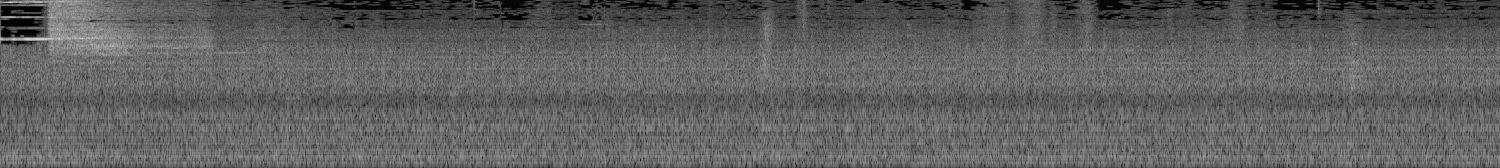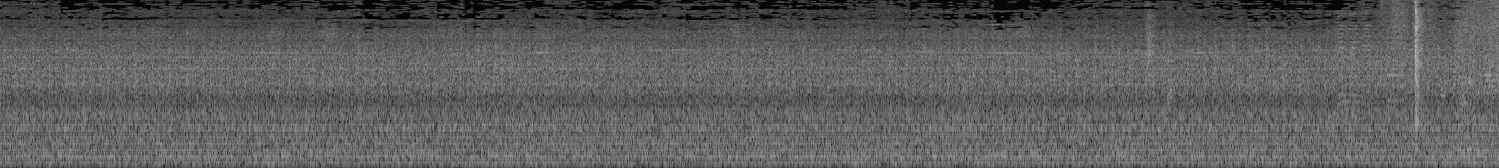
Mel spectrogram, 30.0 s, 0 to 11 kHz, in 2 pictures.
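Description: Cummins ISL9 inline-six diesel of a 2011 NABI 40-SFW transit bus running steadily, heard from on board inside the bus together with road noise, the engine note holding level without revving up or down.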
